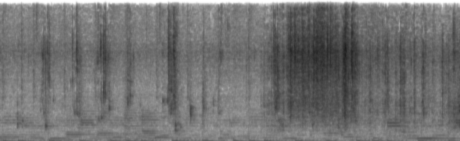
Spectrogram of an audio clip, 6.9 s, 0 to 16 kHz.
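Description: Rice is tipped into a pot of plain boiling water for Hyderabadi-style chicken 65 biryani, giving a sustained watery rush and splashing that swells near the end, over steady background music.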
